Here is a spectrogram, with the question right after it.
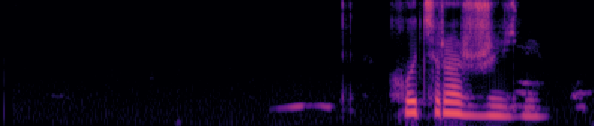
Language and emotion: Russian, neutral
